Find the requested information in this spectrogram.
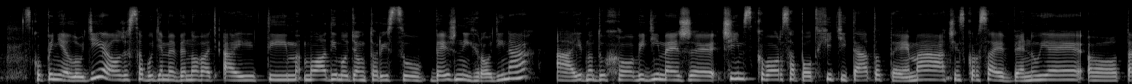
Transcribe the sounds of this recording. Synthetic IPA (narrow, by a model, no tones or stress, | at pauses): fskupiɲɛluɟiːalɛʒɛsabuɟɛmɛʋɛnɔʋaɟajt̪iːmːlad̪iːmluɟɔmk̚t̪ɔɾiːsuːvbɛʒniːɣɾɔɟinaːx | ʔajɛd̪nɔd̪uxɔʋiɟiːmɛʒɛt͡ʃiːmskʊʋɔɾsapɔt̪xicit̪aːt̪ɔt̪ɛːmaːt͡ʃiːmskʊɔɾsaajʋɛnujɛt̪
